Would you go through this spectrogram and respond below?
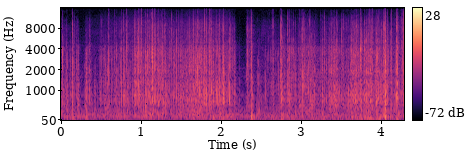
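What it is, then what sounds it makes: Plastic bag of potato chips. Fingertips press and squeeze a clear plastic bag full of potato chips, making a steady stream of dense, bright crinkles and crackles. The crisp rustling rises and falls in bursts over a few seconds, with little low end and very short decay.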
